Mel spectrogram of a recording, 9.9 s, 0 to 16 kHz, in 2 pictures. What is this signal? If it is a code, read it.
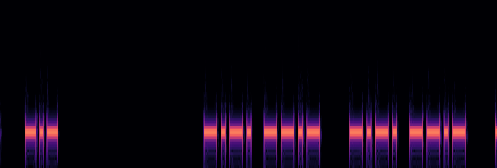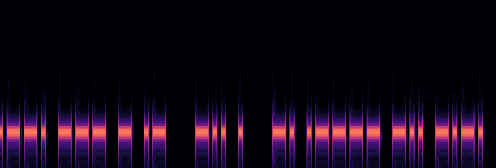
Morse code, heard as a keyed tone, about 27 wpm, 700 Hz. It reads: K CQ CQ POTA DE N1DC
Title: Speed-Racing Common QSO Phrases - 28wpm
